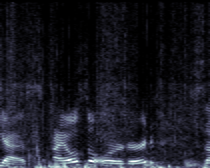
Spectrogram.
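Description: A young girl's high voice vocalizing without clear words, in about three swooping, sing-song phrases, over light rustling of the plastic packaging she is handling.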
